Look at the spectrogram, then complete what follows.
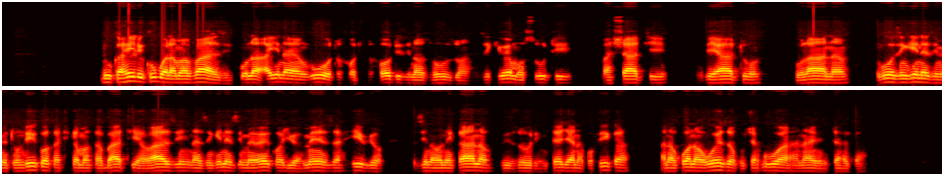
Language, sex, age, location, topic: Swahili, male, 18-24, Dar es Salaam, finance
